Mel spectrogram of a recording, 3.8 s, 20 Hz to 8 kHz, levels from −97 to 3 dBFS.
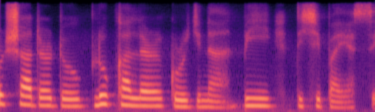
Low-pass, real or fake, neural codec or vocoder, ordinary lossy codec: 7.2 kHz; fake; codec, 24 kHz, 0.9 kbps, WavTokenizer, large speech release; none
